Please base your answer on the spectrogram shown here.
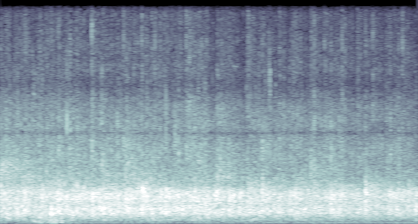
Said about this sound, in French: Juste, je voudrais juste qu'on applaudisse, s'il vous plaît, tu les as cités, les monitrices de l'éducation biblique qui sont là aujourd'hui et qui font un boulot.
